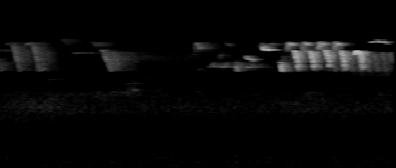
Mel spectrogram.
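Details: Song thrush singing high, rapid trilled phrases in a UK dawn chorus at sunrise in late spring, with notes repeated in quick bursts over a soft hiss of distant birdsong, a chiffchaff singing nearby.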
